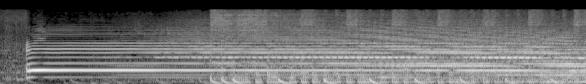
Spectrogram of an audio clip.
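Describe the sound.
A train sound effect used as a football results jingle: a loud, sustained multi-tone horn blast opens and carries on, and from about two seconds a rhythmic clatter of wheels on rail joints runs beneath it to the end.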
